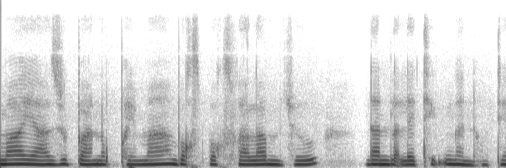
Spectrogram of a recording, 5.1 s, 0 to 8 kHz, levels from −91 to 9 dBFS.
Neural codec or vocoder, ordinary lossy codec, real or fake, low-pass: none; none; real; 7.2 kHz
